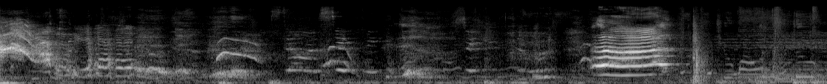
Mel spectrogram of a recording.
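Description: A toddler and a woman laughing and squealing in play over background music, with a loud, high-pitched squeal about six seconds in.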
